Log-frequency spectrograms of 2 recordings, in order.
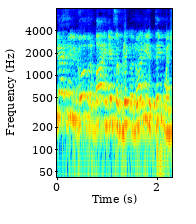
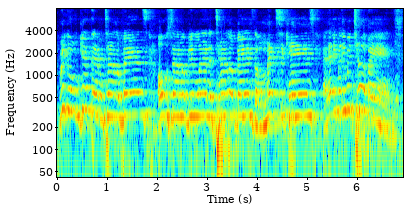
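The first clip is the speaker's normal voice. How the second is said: strut it like a war-talking president; George Bush impression; 6 semitones higher than usual. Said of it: "he has a different walk".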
